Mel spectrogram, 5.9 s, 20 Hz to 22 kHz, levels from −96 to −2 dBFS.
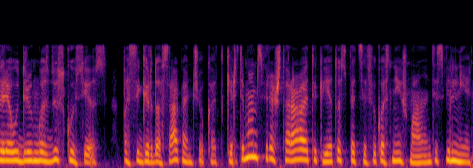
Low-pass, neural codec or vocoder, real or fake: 7.2 kHz; none; real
